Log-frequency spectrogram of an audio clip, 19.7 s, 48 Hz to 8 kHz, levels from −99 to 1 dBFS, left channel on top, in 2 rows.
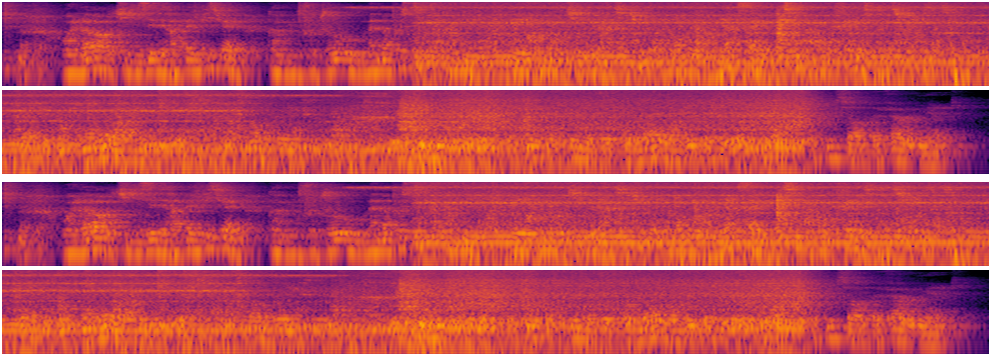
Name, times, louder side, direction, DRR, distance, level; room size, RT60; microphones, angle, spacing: voice 1, 0.0-4.2 4.6-9.7, equal, 30° left, -6 dB, 1.1 m, -32 dB
sound 1, 3.4-13.2, right 2 dB, 40° right, 0.6 m, -42 dB
sound 2, 4.1-17.9, right 1 dB, 85° right, 0.8 m, -30 dB
voice 2, 4.4-4.8 10.0-19.3, equal, 5° left, -10 dB, 0.4 m, -33 dB
Gasp, 13.3-13.9, left 3 dB, 75° left, 0.4 m, -37 dB
4.3 x 2.4 x 2.6 m, 1.1 s
head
